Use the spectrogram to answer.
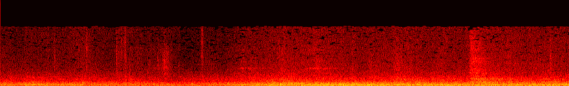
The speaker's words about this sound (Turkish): Fena bastırdı. Tipi halinde yağıyor. Göz gözü görmüyor dışarıda.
